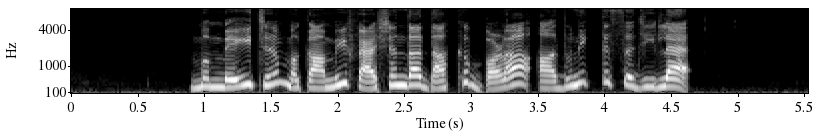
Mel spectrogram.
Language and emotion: Dogri, happy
